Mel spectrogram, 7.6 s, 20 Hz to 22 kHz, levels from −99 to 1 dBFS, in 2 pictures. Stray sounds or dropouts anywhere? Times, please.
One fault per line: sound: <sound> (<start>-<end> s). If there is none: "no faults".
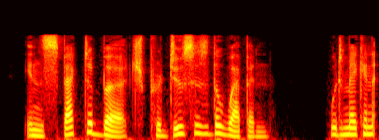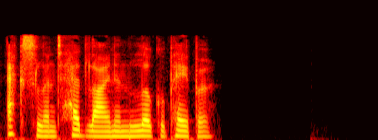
no faults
